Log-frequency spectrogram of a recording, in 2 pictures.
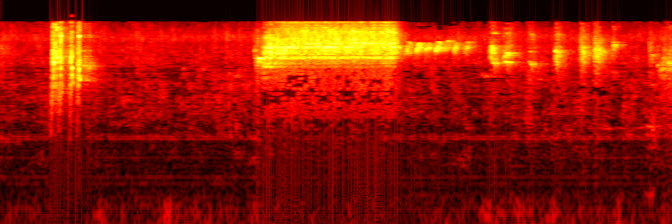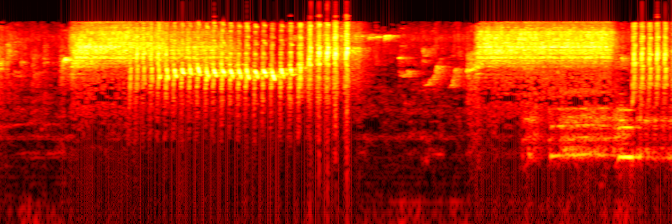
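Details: Cucak jenggot, the grey-cheeked bulbul, in full song in the mesetan rapat style: long hissing, buzzy bursts alternate with fast clicking trills and brief lower whistled phrases, separated by quieter gaps.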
